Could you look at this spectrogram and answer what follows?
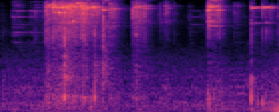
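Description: Old Indian two-rupee coins clinking and jingling as they are handled up close, loud bright metallic rattles in several bursts with short pauses between.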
